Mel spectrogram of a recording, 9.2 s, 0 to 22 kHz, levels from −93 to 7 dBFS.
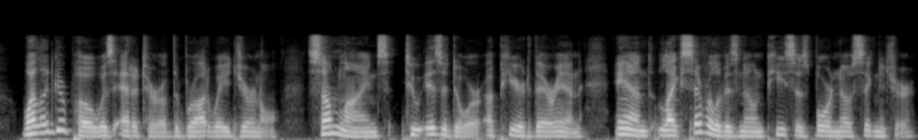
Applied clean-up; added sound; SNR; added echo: neural separator model SepFormer DNS4.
